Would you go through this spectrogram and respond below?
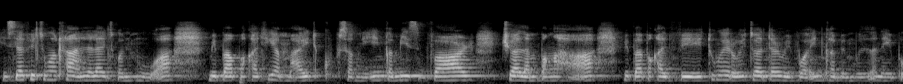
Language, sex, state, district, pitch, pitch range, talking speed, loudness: Mizo, female, Mizoram, Aizawl, 195 Hz, 180-210 Hz, 260 wpm, -21 LUFS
